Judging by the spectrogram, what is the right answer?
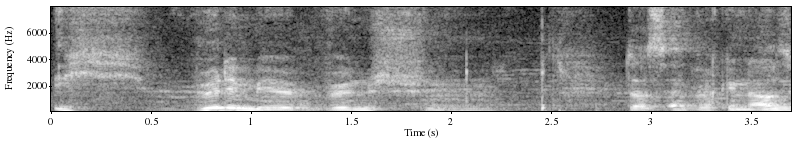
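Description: Noticeable background noise can be heard. A man talks, and room echo is audible around him. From Bavaria, Upper Palatinate. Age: 30s. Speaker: bartender. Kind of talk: interview.

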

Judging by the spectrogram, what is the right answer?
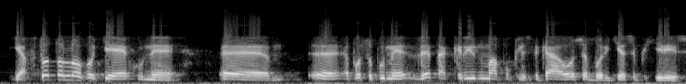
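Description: A man talks at a moderate pace. His loudness stays very even throughout. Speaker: university professor of communication and media. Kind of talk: radio interview. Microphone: phone line dropped.

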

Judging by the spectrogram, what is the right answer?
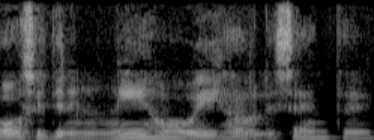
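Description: Very slowly, a man speaks in a dark, mellow, somewhat breathy tone. His pitch variation is ordinary. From Cuba, Havana. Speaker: poet and poetry podcaster. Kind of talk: casual talk between poetry readings. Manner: halting, with many fillers and repetitions.

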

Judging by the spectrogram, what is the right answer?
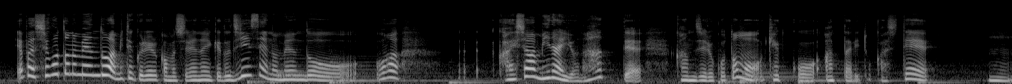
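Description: There is noticeable background noise as a woman talks in a relaxed tone. She keeps a moderate pace, with long, frequent pauses. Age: 30s. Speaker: podcast host. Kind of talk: casual solo talk.

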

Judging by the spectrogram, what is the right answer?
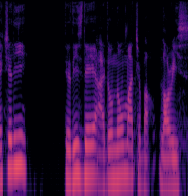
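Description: The recording is very clean, with a silent background and a dry, close sound with no echo. Speech comes at a moderate pace. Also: man. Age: young. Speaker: podcast co-host. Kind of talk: casual chat. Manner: trying to enunciate clearly.

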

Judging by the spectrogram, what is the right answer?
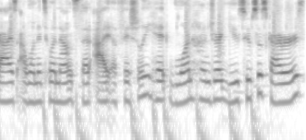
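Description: A woman speaks at a moderate pace and a medium pitch, her intonation fairly even, with music playing in the background. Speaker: podcast host and content creator. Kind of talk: casual solo talk with tips. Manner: conversational with frequent fillers and laughs.

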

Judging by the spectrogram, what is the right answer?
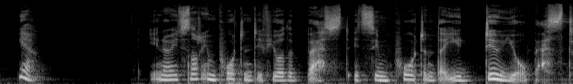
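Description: A woman's medium-pitched, dark, mellow voice with vocal fry, ordinary pitch variation and a moderate pace. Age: 20s. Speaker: actor and model. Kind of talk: casual chat.

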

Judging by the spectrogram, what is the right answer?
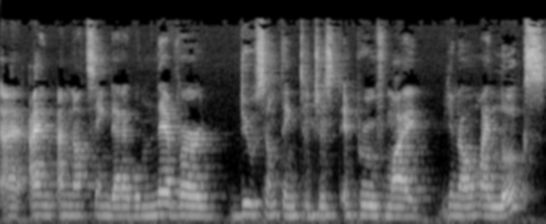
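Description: With a Portuguese accent, a woman speaks at a moderate pace with hardly any pauses, in a fairly low, monotone, flat voice, against noticeable background noise. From Brazil, raised in the Netherlands. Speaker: content creator. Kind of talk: casual interview chat.

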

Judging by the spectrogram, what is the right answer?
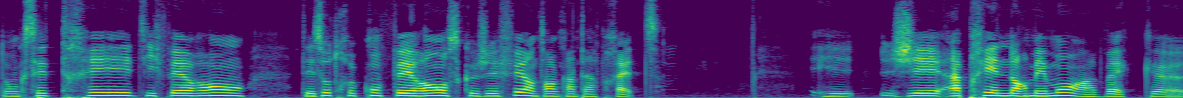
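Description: At a fairly slow pace with long, frequent pauses, a woman speaks in a fairly high pitch with monotone, flat intonation. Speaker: interpreter and voice actor. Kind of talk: interview answers, conversational.

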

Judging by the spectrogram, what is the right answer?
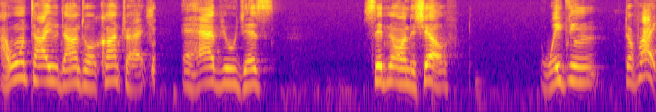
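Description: A man with an American accent talks at a very slow pace in a high pitch, with ordinary pitch variation and long, frequent pauses. The recording is very clean, with a silent background. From outside the US. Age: 50s. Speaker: boxing podcast co-host and former fighter. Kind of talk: casual chat. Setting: boxing gym.

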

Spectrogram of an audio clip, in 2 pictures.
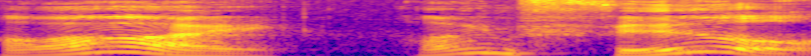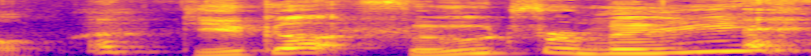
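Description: A put-on character voice at middle pitch speaks at a very slow pace. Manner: cute.

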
